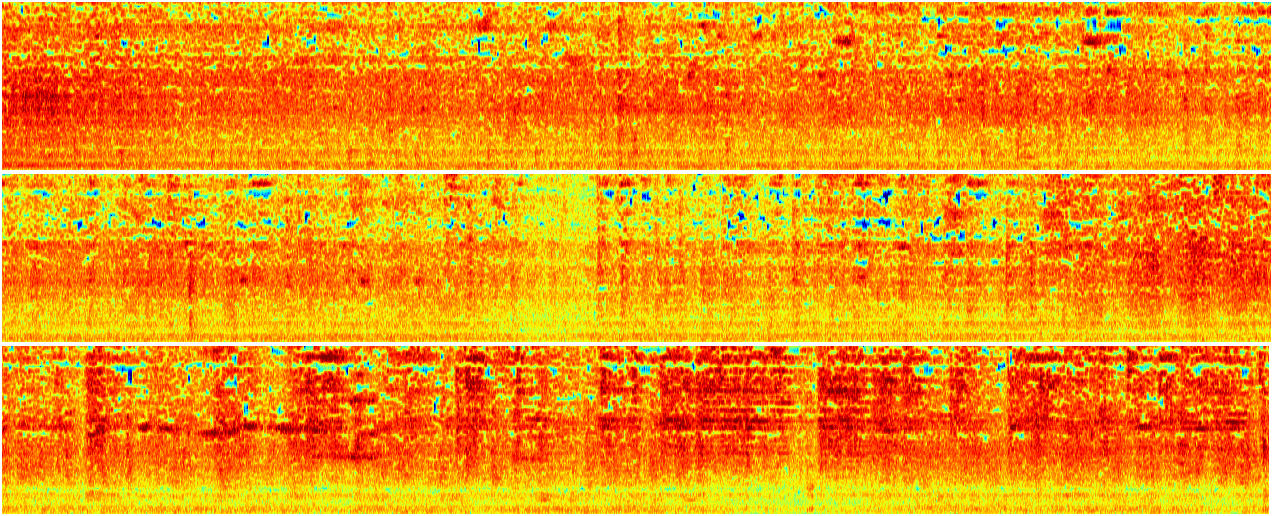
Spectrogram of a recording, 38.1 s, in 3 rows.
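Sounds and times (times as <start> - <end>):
freight wagons rolling past: 18.5 - 38.0
high-pitched wheel squeal: 23.1 - 38.0.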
